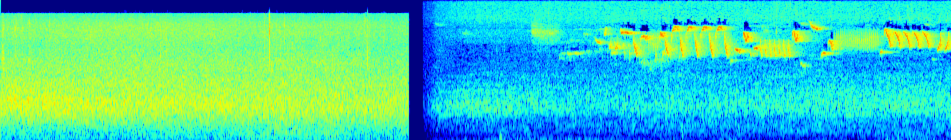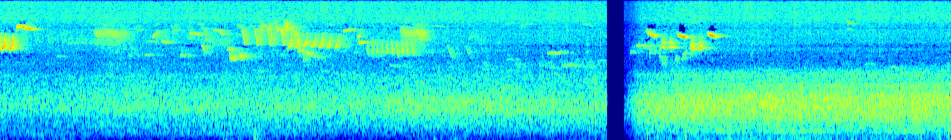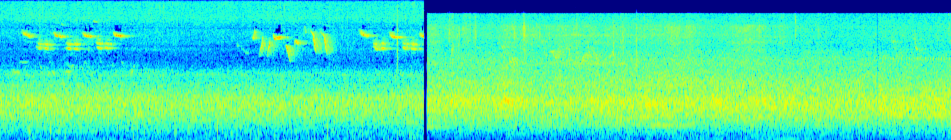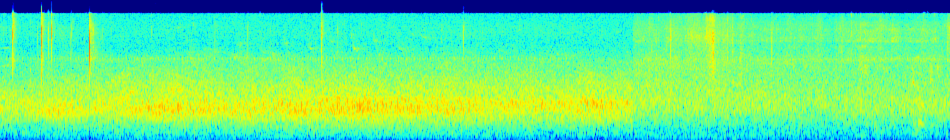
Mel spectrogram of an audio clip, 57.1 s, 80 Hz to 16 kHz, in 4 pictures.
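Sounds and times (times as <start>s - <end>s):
outdoor hiss: 0.0s - 13.9s
birds chirping and trilling: 8.0s - 34.9s.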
